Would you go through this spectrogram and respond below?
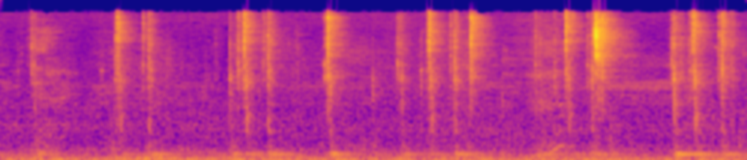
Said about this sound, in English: You might also notice that my keyboard's probably like the loudest thing you've ever heard in the world.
